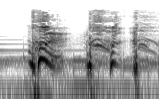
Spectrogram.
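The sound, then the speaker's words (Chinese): A run of four throaty, voiced coughs from the elephant shop owner with a slight cold in a children's story: a longer, heavier one first, then three shorter hacks in quick succession. Moderately loud, with no talking. “拉布拉多警长走近一看，大象老板的长鼻子上挂着长长的鼻涕，一咳嗽就甩的到处都是。”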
